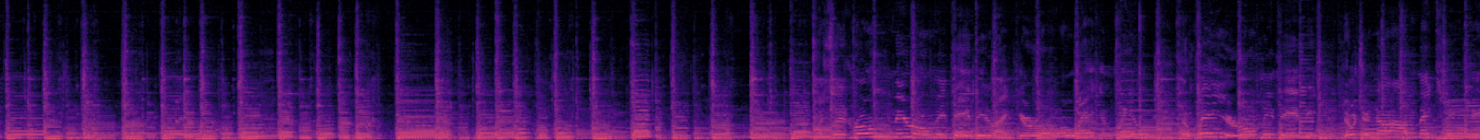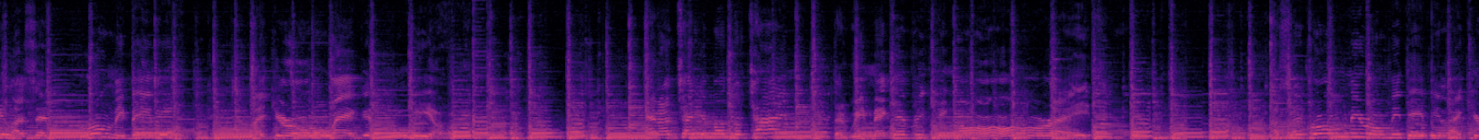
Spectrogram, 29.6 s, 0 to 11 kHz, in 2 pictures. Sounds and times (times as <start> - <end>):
Blues: 0.0 - 29.5
Guitar: 0.0 - 29.5.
